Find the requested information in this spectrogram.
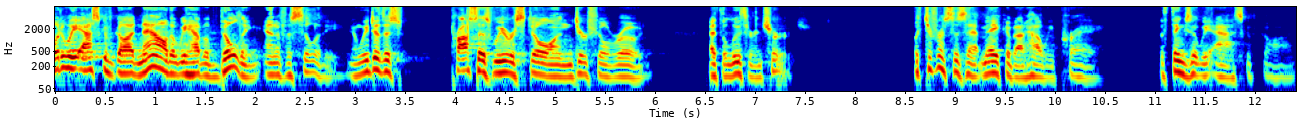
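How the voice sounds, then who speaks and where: A man with a normal speaking voice talks at a medium pitch and fairly quick pace, with ordinary pitch variation. His loudness swings widely on a very clean recording with a silent background. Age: 60s. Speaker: pastor. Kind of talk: sermon.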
